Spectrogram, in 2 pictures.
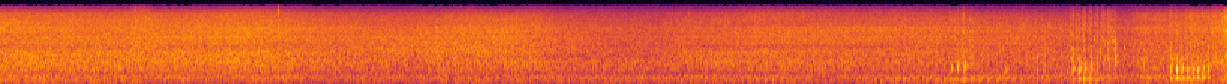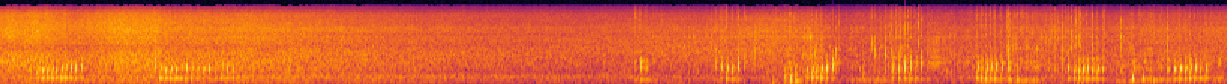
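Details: Northern elephant seals calling over steady surf: after a quiet opening, a series of short, harmonic, moaning calls starts about eight seconds in, repeated in irregular bursts with brief gaps, against a constant wash of waves.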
